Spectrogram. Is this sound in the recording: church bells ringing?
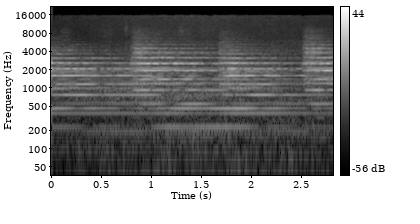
yes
